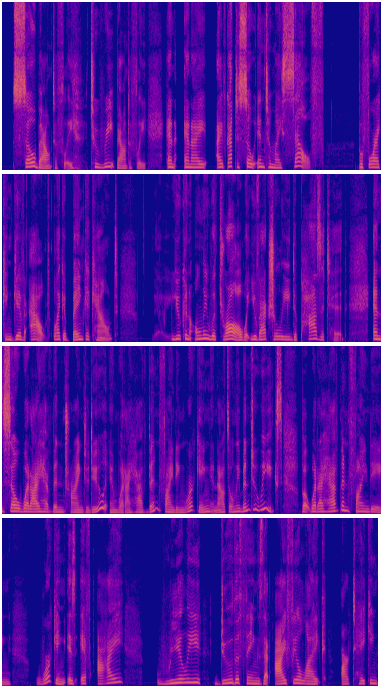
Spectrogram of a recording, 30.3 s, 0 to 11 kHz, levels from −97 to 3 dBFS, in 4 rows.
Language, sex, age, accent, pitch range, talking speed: English, female, 40-59, American, 150-210 Hz, 145 wpm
